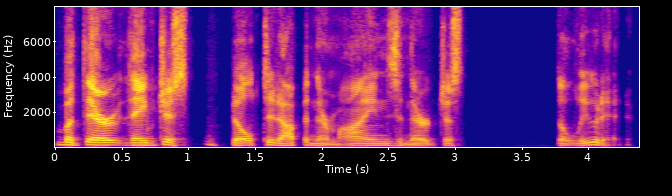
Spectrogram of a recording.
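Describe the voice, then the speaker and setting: A woman's voice: extremely low pitch, a little slow, no room sound, clean studio sound. A woman co-host reading documents aloud in a theatrical, mocking way, breaking off for casual asides. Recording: faint music behind voice. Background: faint music.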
